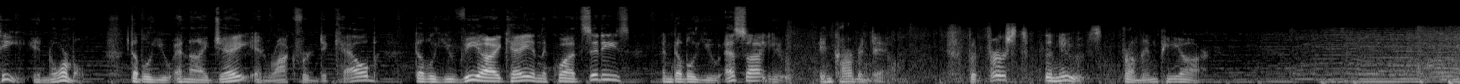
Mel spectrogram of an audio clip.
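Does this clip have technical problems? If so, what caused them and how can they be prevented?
Yes. At 7.56 s the call's bandwidth estimate collapses and the encoder is starved of bits, a call bitrate drop consistent with a fall from around 40 kbps to 7 kbps. Coding coarsens and the top end narrows from 20 kHz to 6 kHz, leaving the sound muffled and rough through the end, worst for about 4.2 s. Prevention: give the call a stable, uncongested connection or prioritise its traffic, and set a higher minimum encoder bitrate.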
